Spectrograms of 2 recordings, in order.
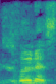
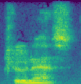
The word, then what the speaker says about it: Clunes: But yeah, I don't think it's a right or wrong or way of saying that. But I think he chooses to use Clunes.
